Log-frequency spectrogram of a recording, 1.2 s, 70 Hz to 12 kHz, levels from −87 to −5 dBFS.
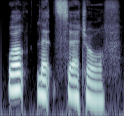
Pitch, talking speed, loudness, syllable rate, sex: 175 Hz, 195 wpm, -20 LUFS, 4.2 syllables/s, female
